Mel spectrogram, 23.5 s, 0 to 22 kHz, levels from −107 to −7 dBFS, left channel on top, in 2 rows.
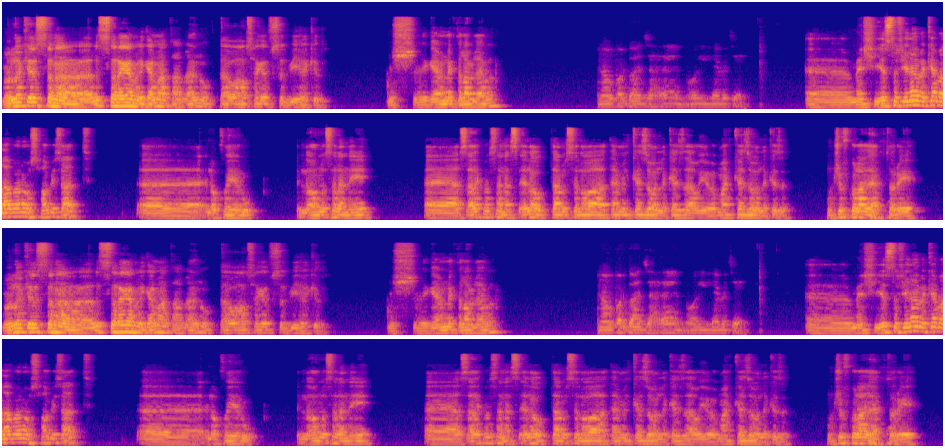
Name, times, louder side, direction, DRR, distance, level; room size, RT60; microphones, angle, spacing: voice 1, 0.0-4.0 4.8-6.2 10.0-12.7 13.5-14.9 15.5-16.4 17.0-21.6 22.1-23.2, left 3 dB, 85° left, 0.7 m, -30 dB
voice 2, 7.4-9.3 22.5-23.0, right 4 dB, 35° right, 0.3 m, -40 dB
2.5 x 2.1 x 2.6 m
head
